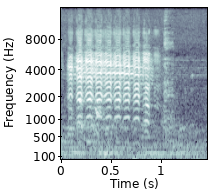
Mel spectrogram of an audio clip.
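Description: A sheep named Dadang gives one loud, close bleat, a wavering nasal cry lasting about a second that then fades.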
